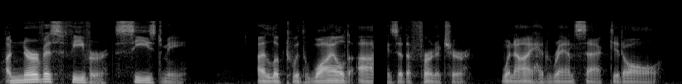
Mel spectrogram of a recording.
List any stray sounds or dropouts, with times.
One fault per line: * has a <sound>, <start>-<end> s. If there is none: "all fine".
* has a dropout, 3.7-3.9 s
